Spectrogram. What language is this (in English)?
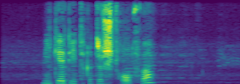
German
